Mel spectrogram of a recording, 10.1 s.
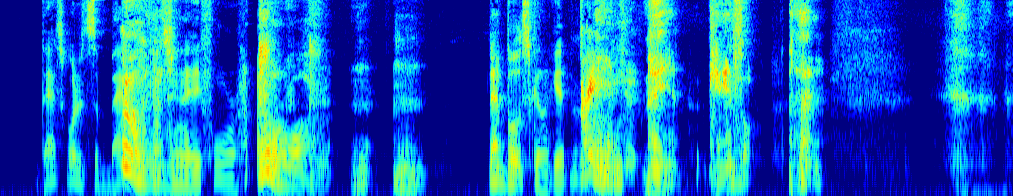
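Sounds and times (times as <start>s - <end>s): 
speech: 0.4s - 4.3s, 4.9s - 8.3s
small hacking cough: 2.4s - 4.3s, 5.8s - 6.8s, 7.9s - 8.3s.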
